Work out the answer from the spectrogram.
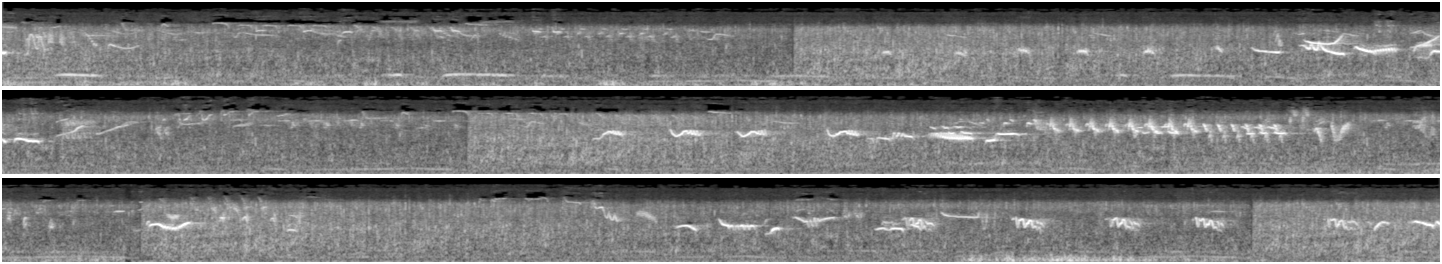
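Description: Small songbirds chirping and singing, many short quick calls with a fast trill in the middle.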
